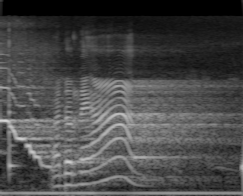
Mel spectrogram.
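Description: Gambang kromong music: the held chord breaks off and a single melodic line slides steeply down in pitch, then rises and falls again in one long wailing glide.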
